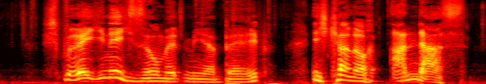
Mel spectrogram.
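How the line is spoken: Angry hiss back. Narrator (German): fauchte Rainer zurück

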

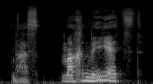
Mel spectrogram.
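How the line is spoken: Near-whispered question, man. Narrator (German): fragte er leise, seine Stimme kaum mehr als ein Flüstern

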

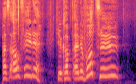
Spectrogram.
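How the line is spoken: Calling out. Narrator (German): rief Gesine

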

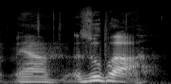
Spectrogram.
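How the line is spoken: Murmured. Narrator (German): murmelte er

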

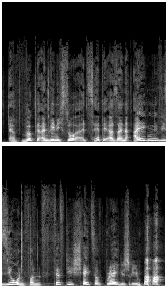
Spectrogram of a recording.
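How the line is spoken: Giggling. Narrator (German): Lea kicherte und fügte hinzu

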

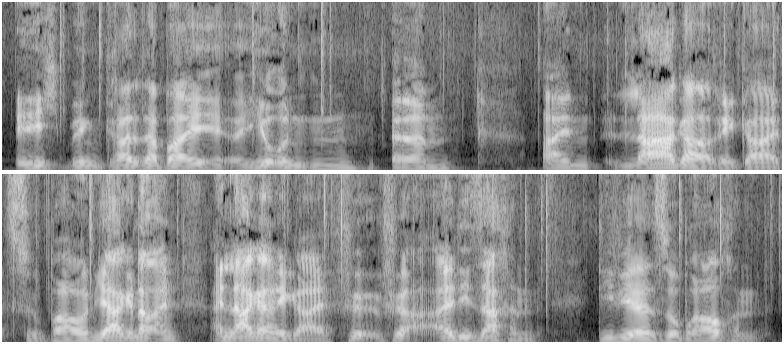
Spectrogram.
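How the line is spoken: Stammering, trying to convince. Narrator (German): stammelte Jochen und versuchte, so überzeugend wie möglich zu klingen

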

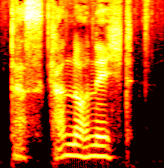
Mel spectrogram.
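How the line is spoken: Murmur. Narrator (German): murmelte Jochen

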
